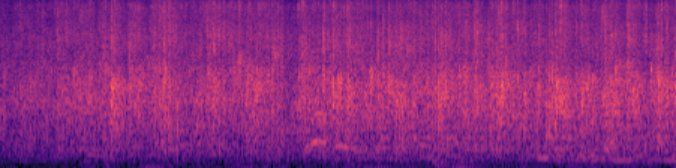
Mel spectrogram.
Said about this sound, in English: Please give everybody a big hand of applause.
